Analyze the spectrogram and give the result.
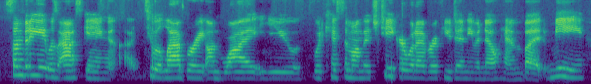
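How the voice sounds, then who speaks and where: A woman hosts a live stream with a bright, forceful voice. She talks in a blunt, slangy and casual way. Her pitch sits in an ordinary middle range for a woman. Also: normal speed, rough recording. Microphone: live stream setup.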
